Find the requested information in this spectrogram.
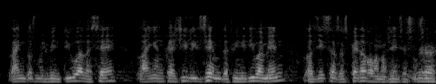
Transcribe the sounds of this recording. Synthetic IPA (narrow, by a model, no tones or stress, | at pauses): lʔaɲd̪ɔzmilˠβint̪iuaðəsɛ | laɲəŋkəʒilid͡zɛmd̪əfinit̪iβəmenləzʎist̪əzðəspɛɾəðələməɾʒɛns̬iəsusa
